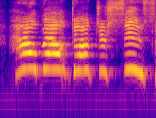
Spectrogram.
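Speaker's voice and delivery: high loud cheeky shout; shouted suggestion. A narrator's reading. The narrator joking amid chaos, a loud cheeky shout. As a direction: shout the silly idea over the noise. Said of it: "I suggested".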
